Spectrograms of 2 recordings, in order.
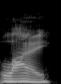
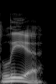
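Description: First: The syllable sounds like 'lie'. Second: The syllable sounds like 'lee'. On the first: The speaker calls it wrong. "not Lie" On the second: The speaker calls it right. "something that's spelled L-E-I should be pronounced Leah"

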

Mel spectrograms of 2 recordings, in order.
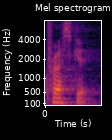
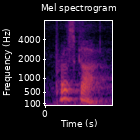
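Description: First: The name has the local pronunciation. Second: The name has the outsider pronunciation. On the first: The speaker grew up in the town. The speaker calls it right. "if you grew up there, you call it Prescott" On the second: The speaker is not from the town. The speaker calls it wrong. "people who are not from there and didn't grow up there, they pronounce it Prescott"

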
